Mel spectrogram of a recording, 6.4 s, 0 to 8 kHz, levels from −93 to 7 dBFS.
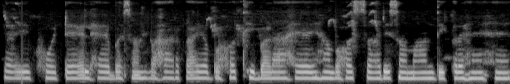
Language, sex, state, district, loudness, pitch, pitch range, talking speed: Hindi, female, Bihar, Jamui, -25 LUFS, 220 Hz, 215-220 Hz, 180 wpm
